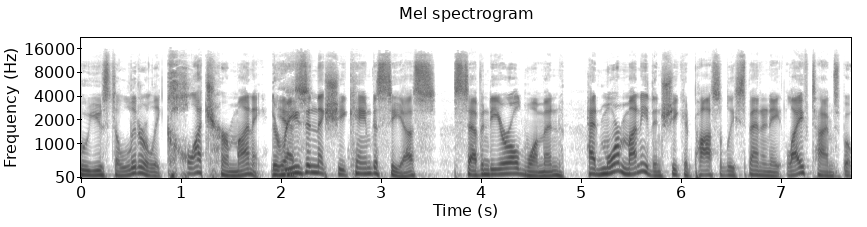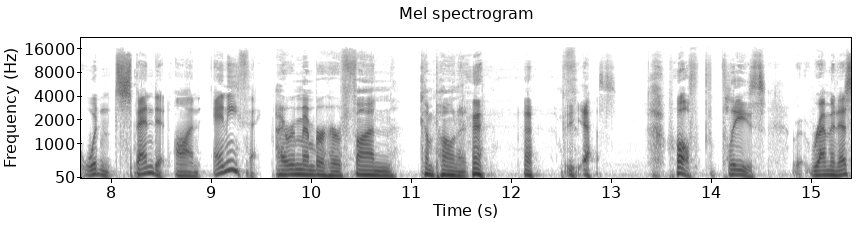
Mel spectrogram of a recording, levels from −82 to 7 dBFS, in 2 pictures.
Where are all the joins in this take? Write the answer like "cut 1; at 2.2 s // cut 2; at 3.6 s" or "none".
cut 1; at 1.8 s // cut 2; at 4.8 s // cut 3; at 9.5 s // cut 4; at 12.5 s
